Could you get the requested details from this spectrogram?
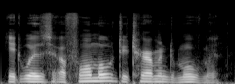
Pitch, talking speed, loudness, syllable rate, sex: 125 Hz, 155 wpm, -15 LUFS, 6.1 syllables/s, male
